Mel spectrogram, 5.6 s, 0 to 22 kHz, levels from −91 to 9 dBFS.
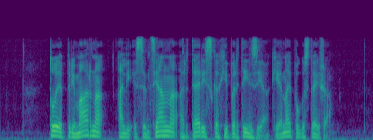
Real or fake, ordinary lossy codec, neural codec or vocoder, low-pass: fake; none; codec, 16 kHz, 16 kbps, FunCodec, trained on LibriTTS, 50 frames a second; 7.2 kHz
